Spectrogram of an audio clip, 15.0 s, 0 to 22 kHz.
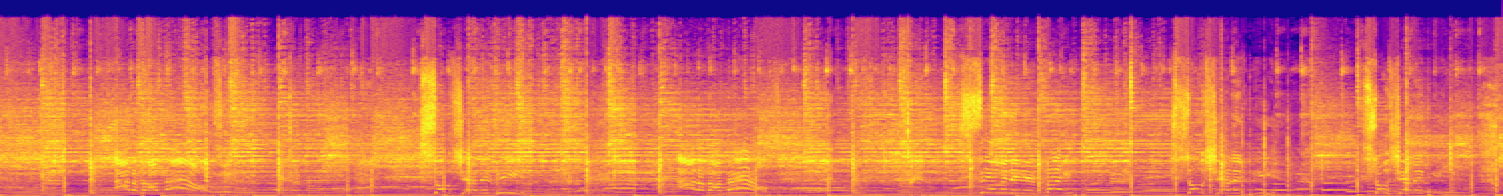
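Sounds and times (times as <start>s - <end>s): drum kit beat: 0.0s - 15.0s
worship band playing: 0.0s - 15.0s.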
